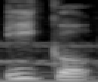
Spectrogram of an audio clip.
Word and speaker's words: Eko: un solo ikin consagrado llamado Eko, pronunciado Iko en Yoruba, de donde deriva el término Ikofa.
